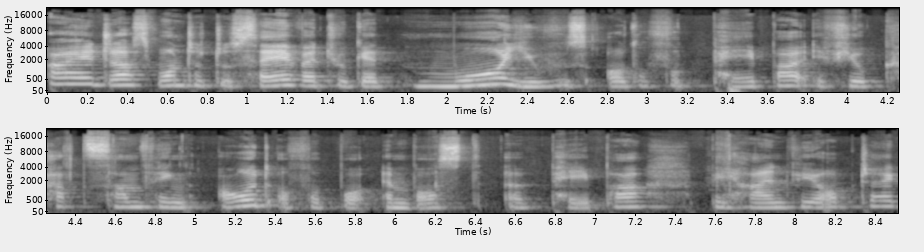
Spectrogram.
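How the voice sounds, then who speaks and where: With a German accent, a woman with a fairly high pitch speaks at a moderate pace and with fairly even intonation, in a very clean recording with a silent background. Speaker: craft video creator. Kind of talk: tutorial. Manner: halting with many fillers.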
